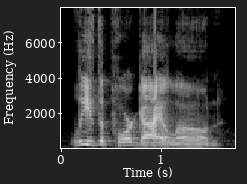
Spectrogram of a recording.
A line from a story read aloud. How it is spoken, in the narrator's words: I said, chuckling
